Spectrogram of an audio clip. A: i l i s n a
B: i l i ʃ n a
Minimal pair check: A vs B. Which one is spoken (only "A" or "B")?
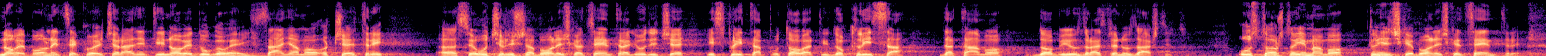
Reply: B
